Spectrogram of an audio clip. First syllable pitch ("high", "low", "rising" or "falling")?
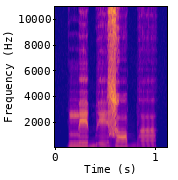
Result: high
